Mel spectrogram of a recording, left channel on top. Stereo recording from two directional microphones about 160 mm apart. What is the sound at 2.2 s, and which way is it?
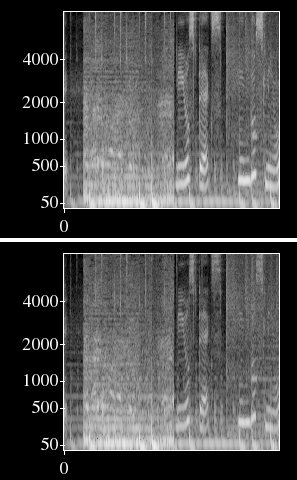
Speech, 35° left (ahead or behind).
